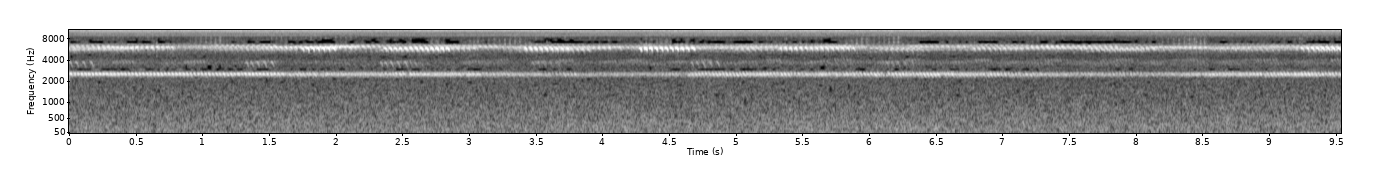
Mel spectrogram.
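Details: Continuous high trilling of many crickets, stacked shrill tones with a faint pulsing in the upper layers, steady volume from start to finish, nothing else audible.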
